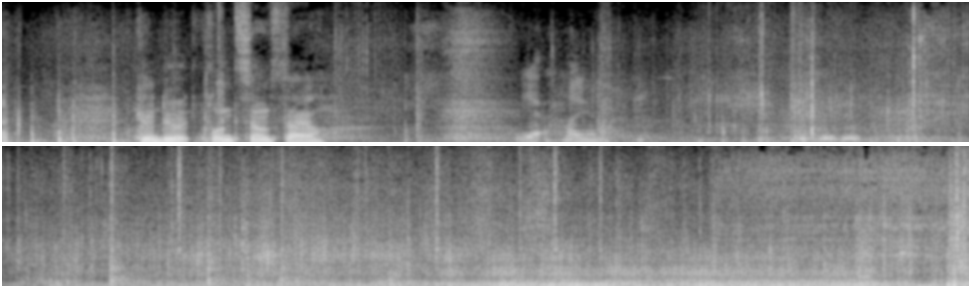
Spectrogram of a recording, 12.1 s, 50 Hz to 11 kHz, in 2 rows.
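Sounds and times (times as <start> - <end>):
bike and gravel clicks and rattles: 4.1 - 12.0
bicycle tyre rumble on dirt: 4.2 - 12.0.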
